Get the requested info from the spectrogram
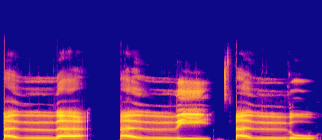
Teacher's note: huruf dzal itu karena dia punya sifat rokhwah, mengalir suara, maka dialirkan suaranya ketika ujung lidahnya disentuhkan ke ujung gigi sari atas kita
